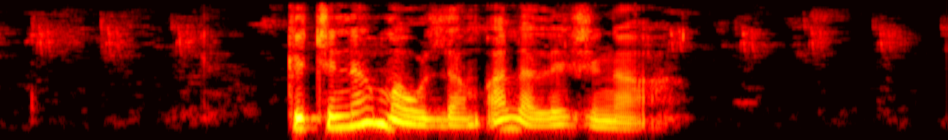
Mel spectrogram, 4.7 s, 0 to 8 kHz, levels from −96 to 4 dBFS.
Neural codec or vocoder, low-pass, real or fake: none; 7.2 kHz; real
